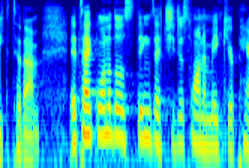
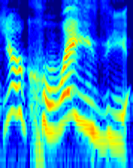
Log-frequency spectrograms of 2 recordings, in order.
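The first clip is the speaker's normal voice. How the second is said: high, loud, stretched-out mock outrage; imitated exasperated cry, slow; mom freaking out; 7 semitones higher, 5 dB louder, much slower than usual. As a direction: drag out "crazy" like an appalled mom. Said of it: "she was freaking out".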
